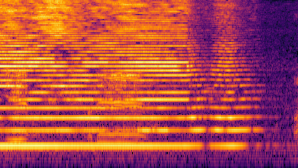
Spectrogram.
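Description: The Rajkot-Coimbatore Express sounds a long, steady, loud horn at Valsad station, a single sustained blast with rich harmonics that fades near the end, no one speaking.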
